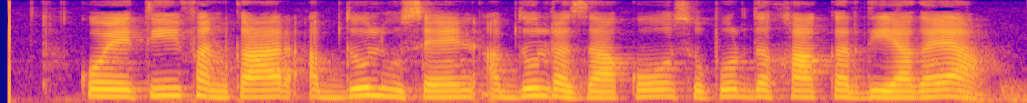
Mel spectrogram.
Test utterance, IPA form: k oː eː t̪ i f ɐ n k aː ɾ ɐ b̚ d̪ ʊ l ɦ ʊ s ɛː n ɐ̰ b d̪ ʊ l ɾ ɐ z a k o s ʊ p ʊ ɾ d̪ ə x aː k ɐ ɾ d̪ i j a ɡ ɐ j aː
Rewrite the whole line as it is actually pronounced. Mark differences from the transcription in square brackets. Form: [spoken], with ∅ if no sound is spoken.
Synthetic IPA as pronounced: k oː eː t̪ i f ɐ n k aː ɾ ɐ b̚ d̪ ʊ l ɦ ʊ s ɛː n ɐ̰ b d̪ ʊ l ɾ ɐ z a k o s ʊ p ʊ ɾ d̪ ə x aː k ɐ ɾ d̪ i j a ɡ ɐ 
